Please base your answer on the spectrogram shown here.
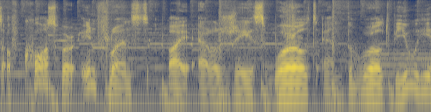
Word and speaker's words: Hergé: He found his pen name by taking his own initials, turning them around and pronouncing them in French. R.G. Hergé.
